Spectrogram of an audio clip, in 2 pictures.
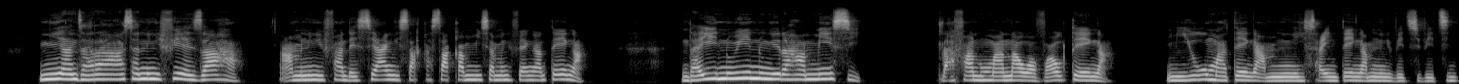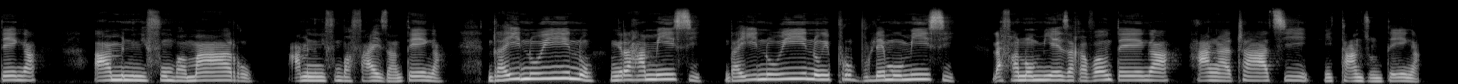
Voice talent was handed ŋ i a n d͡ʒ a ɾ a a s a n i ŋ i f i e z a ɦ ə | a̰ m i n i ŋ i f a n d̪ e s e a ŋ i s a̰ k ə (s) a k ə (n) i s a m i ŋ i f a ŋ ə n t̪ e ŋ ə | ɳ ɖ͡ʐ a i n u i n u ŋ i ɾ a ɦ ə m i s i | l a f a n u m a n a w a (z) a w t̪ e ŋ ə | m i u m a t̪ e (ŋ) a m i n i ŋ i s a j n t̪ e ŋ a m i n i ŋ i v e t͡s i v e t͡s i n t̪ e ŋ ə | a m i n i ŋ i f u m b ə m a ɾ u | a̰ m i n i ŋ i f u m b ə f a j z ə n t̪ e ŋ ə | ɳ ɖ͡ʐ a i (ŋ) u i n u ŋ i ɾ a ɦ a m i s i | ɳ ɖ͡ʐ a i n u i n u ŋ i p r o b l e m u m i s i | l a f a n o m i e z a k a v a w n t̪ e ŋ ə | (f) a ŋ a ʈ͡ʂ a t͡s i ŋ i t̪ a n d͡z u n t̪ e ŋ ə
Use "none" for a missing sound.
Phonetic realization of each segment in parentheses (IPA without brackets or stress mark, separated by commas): s, m, v, ŋ, n, h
